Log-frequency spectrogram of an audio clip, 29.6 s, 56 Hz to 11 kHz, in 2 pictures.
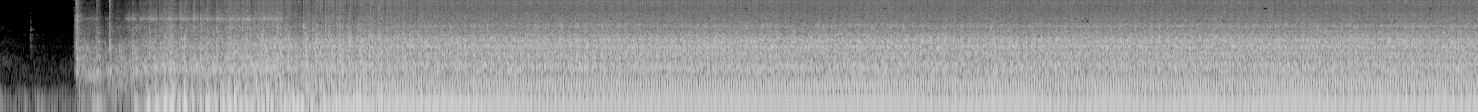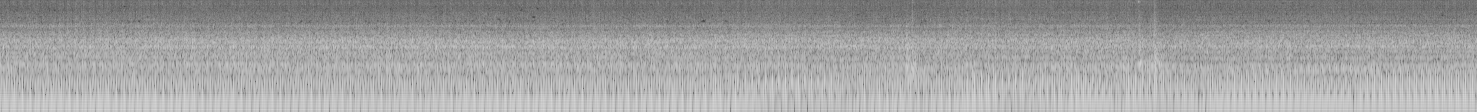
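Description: Kubota L2201 tractor's diesel engine cranking and catching within about a second, then idling steadily on its first run after sitting neglected for years. The idle wavers slightly near the end.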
